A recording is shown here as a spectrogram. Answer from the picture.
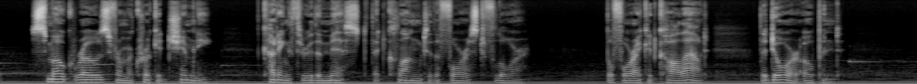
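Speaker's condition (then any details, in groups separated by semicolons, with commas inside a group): No condition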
